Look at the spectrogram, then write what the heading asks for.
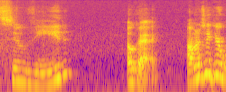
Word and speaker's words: sous vide: It's pronounced sous vide.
